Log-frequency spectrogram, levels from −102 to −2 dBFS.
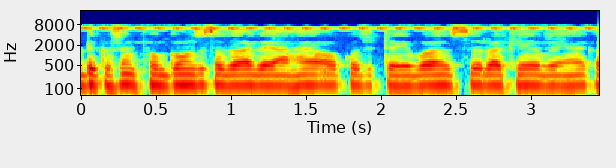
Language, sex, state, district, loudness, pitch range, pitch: Hindi, male, Haryana, Rohtak, -15 LUFS, 125-130 Hz, 130 Hz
